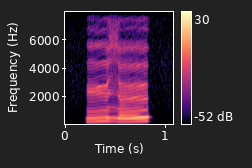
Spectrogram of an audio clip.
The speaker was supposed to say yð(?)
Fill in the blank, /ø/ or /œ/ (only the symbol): ø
